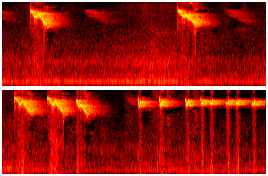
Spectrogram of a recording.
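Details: Lure calls of a small bird for drawing in other small birds: spaced, piercing high notes sliding downward, ending in a quick run of short high pulses; low steady hum in the background.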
